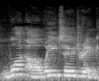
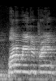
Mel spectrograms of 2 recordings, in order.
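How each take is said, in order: First: It is read in a plain, neutral voice. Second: It is said in a whiny, complaining voice.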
